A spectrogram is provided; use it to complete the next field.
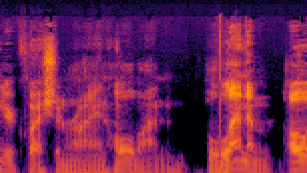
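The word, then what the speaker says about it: Blenheim: question Ryan hold on blenham oh it's just blenham blenham no h blenham thanks Scott appreciate it still trying to find Ryan's question where did it go Blen him everybody's telling me how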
